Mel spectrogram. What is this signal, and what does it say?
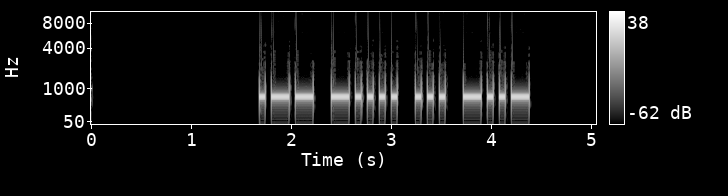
Morse code, heard as a keyed tone, about 20 wpm, 700 Hz. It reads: W6SX
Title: Call Signs Repeated 3x - 20wpm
